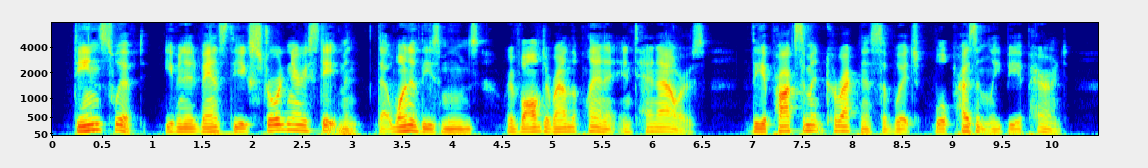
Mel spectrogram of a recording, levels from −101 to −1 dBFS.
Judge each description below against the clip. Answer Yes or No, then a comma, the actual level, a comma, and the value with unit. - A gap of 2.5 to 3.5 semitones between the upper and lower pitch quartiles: No, average, 4.9 semitones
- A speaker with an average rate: Yes, average, 170 wpm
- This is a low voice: Yes, low, 105 Hz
